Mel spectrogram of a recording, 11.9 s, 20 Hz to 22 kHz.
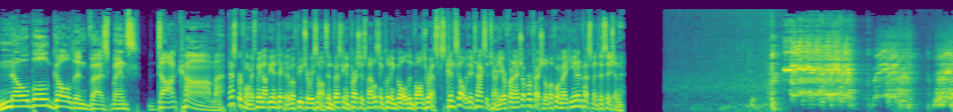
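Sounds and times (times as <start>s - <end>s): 
speech: 0.0s - 7.9s
horse whinnying: 9.6s - 11.8s.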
